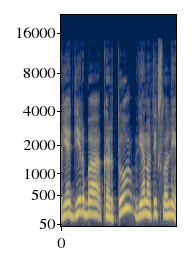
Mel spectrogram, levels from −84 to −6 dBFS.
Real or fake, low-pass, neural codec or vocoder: fake; 14.4 kHz; vocoder, 44.1 kHz, 128 mel bands, Pupu-Vocoder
